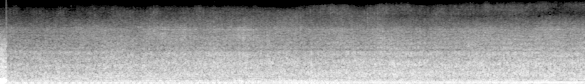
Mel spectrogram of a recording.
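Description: Steady low engine drone of airport background, an unchanging hum that begins suddenly and holds at one level throughout.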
